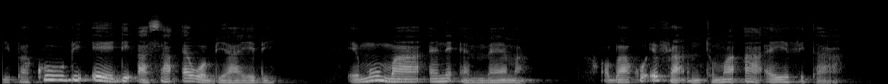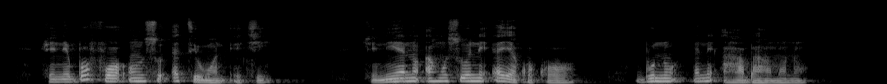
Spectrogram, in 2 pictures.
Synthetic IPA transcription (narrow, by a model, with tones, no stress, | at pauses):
nĩ˨pʰa˨kʰu˦bi˦eː˦˨di˦ʔa˨sa˦ɛ˦wɔ˨bi˨a˨jɛ˦bi˦ | e˨mũ˦mãː˨˦ɛ˦nɪ̃˦ʔɛ˨m̩˨mɛ̃ː˦mã˨ | ɔ̰˨baː˨kʰʊ˦ʔe˦fɾa̰˨n̩˨tʰʊ̃˨mã˦ʔa˦ɛ˦jɛ˦fi˨tʰa̰ː˨˦ | t͡ɕᶣɪ̃˨nɪ̃˨bɔ˦fʊ˨˦ɔ˦n̩˦sʊ˦ʔɛ˦tʰḭ˨wɔ̃˨næ̰˨t͡ɕʰi˦ | t͡ɕᶣi˨nɪ̃˦ɛ˦nʊ̃˦ʔa˦ɦʊ̃˦sʊ˦nɪ̃˦ʔɛ˦jɛ˨kʰɔ˨kʰɔː˨˦ | bu˦nʊ̃˦ɛ˦nɪ̃˦ʔa˨ɦa˨bãː˨mʊ̃˦nʊ̃˦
